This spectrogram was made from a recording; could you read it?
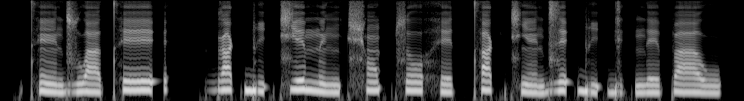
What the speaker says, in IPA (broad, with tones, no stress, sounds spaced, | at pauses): t̪ʰ ẽ˨˩ d͡z w a˨˩ t̪ʰ e˦ ʔ | ɡ a˦ k̚ b i˨ ʔ t͡ɕ e˦ m ẽ˨˩ ŋ t͡ɕʰ ɔ̃˦ p̚ s o˧ h e˨ t̚ t̪ʰ a˦ k̚ t͡ɕ ẽ˨˩ d͡z e˦ ʔ b i˨ ʔ ɡ e˨ k̚ n̪ e˧ p a˥˧ w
